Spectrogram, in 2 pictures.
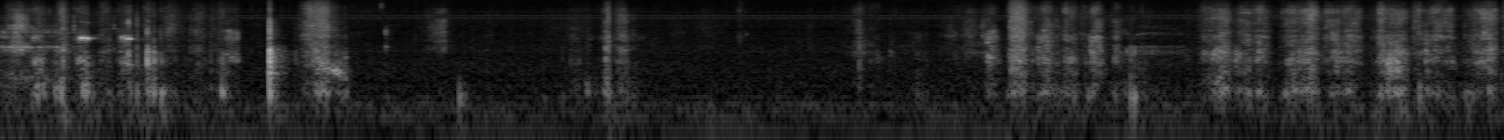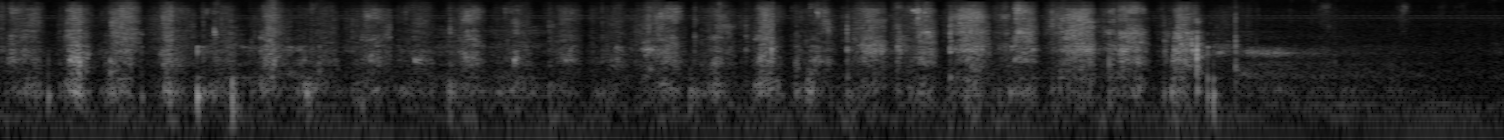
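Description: Quick rubbing strokes across paper as dried masking fluid is rubbed off a page painted with black acrylic. A few strokes come in the first two seconds, then after a short pause a fast, continuous scrubbing runs until just before the end.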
